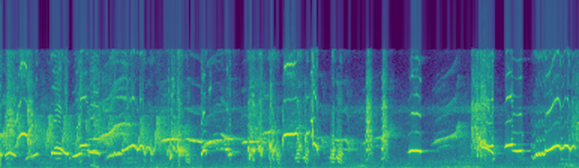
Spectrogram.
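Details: Provoked White-rumped shama in an angry fighting song, rapid rising and falling whistles interleaved with scratchy notes and clicks, slowing into separate bursts toward the end.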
